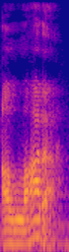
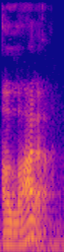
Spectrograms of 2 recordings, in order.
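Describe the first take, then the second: First: The words run together with a soft flapped T. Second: The same.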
